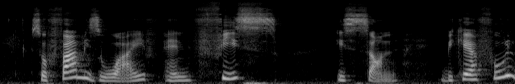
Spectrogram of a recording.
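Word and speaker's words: fils: farm is wife and fis is sun be careful there's an s normally the final s is silent in french but not for the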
